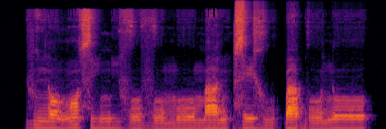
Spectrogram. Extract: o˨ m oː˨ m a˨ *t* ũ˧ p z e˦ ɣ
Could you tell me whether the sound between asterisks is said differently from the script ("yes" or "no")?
yes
